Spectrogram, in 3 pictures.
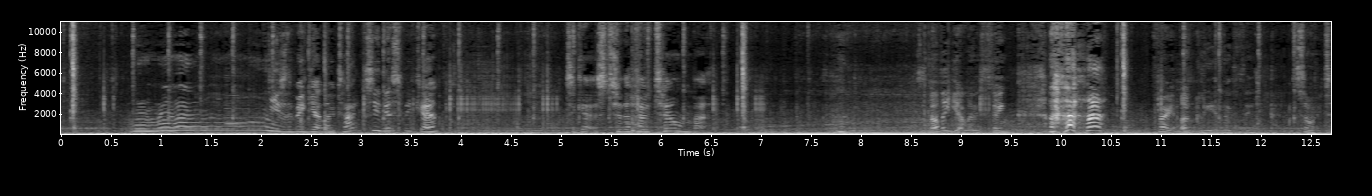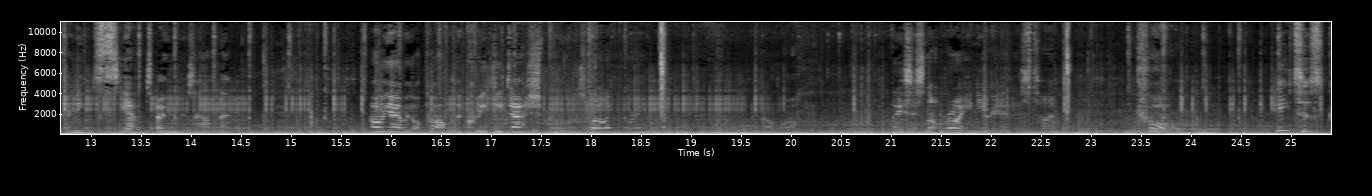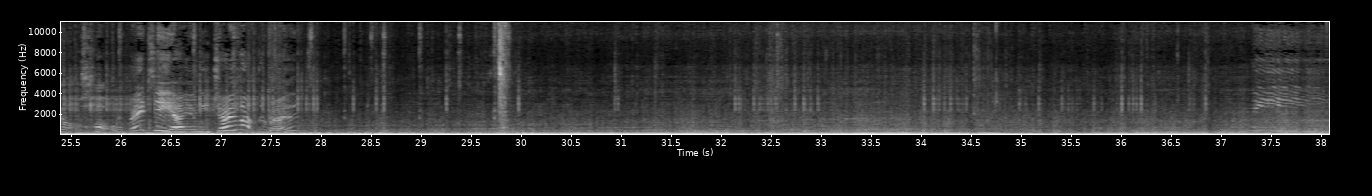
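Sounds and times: car engine rumble while driving: 0.0s - 38.0s.

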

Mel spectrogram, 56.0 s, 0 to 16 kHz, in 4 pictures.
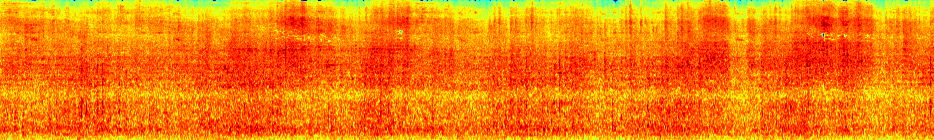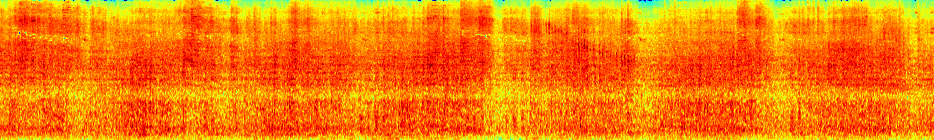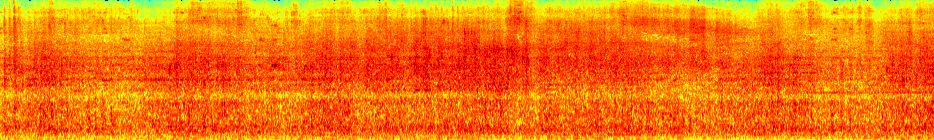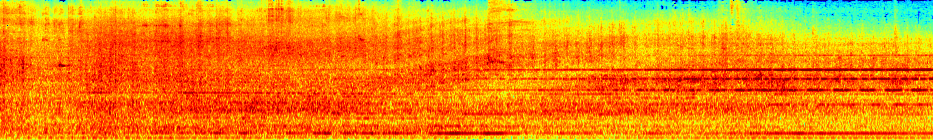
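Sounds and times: wheels clicking over rail joints: 0.0s - 52.7s
train wheels rumbling on rail: 0.0s - 56.0s.

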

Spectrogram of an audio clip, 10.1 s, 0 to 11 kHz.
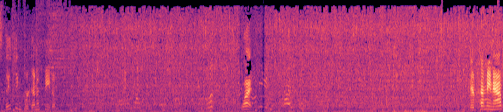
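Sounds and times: water rushing through channels: 0.0s - 10.0s.

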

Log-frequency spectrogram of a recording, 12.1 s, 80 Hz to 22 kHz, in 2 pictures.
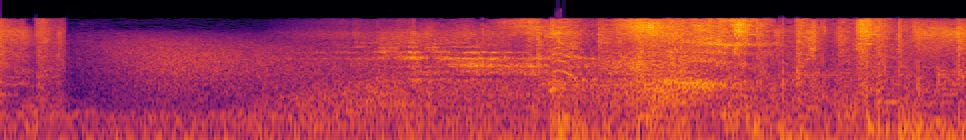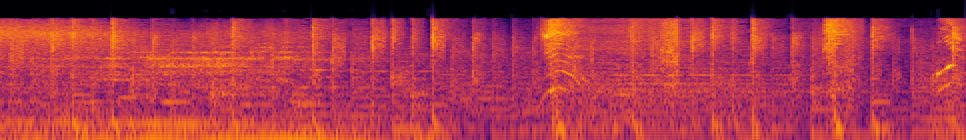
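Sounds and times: deep rumbling boom: 0.4s - 9.4s
sharp impact hits: 0.6s - 9.4s.

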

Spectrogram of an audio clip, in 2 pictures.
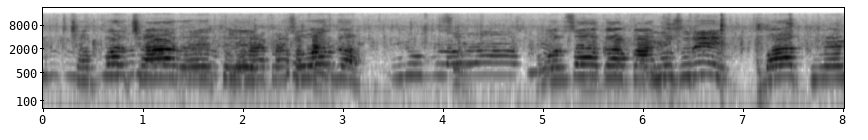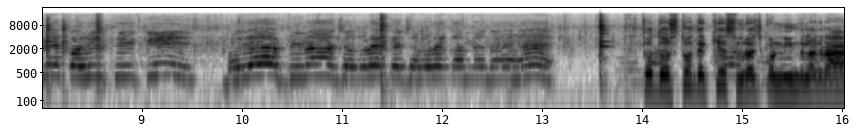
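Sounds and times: boy chanting reading aloud: 0.0s - 13.2s, 13.8s - 16.0s.

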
